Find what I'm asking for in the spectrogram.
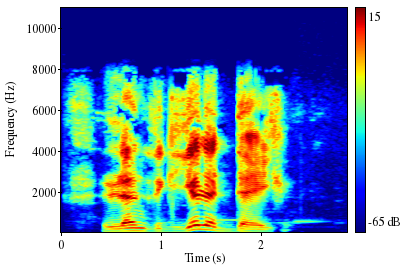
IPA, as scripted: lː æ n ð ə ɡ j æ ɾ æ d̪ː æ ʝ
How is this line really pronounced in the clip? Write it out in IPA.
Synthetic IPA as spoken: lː æ n ð ə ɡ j æ l æ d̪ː æ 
